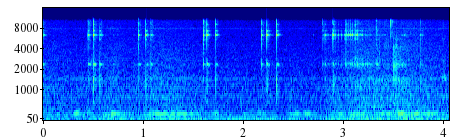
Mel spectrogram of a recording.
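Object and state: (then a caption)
Ribbed glass candle jar. Fingernails tap on the glass and rim of a round ribbed glass candle jar partly filled with pink wax. The result is bright, high, glassy clicks that come in quick pairs and die away almost instantly.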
